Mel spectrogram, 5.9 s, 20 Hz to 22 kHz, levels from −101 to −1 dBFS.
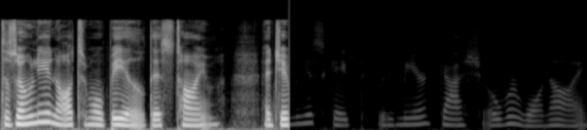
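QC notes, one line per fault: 2.89–5.87 s: 24-bit alignment error (too quiet). The speech stays clean but falls about 48 dB at once and is barely audible to the end, because 24-bit samples sitting in the low bytes of 32-bit words are read as full 32-bit values.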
